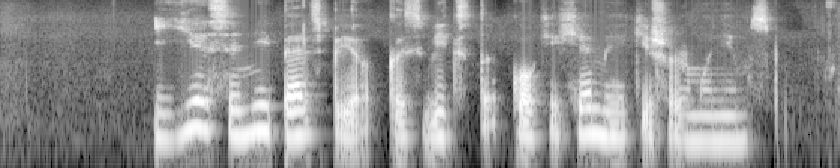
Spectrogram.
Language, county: Lithuanian, Vilnius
